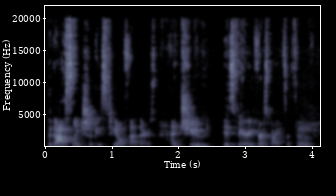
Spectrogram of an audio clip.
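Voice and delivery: usual speaking voice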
